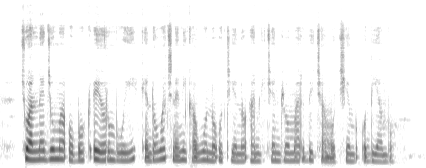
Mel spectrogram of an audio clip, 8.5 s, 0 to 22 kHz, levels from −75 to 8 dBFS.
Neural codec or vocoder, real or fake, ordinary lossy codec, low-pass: none; real; none; none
